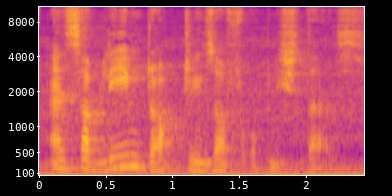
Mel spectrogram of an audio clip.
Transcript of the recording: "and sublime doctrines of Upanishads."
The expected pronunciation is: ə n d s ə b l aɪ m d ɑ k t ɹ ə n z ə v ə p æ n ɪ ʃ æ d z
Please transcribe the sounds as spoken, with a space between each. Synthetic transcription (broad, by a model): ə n d s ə b l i m d ɑ k t ɹ ə n z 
